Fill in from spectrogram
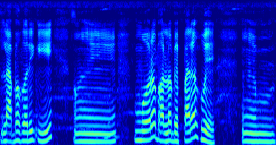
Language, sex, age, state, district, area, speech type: Odia, female, 45-60, Odisha, Kendujhar, urban, spontaneous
